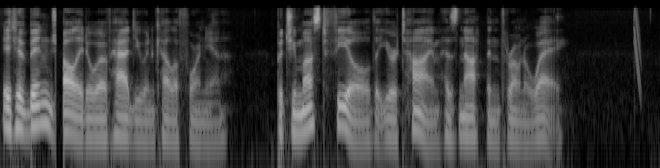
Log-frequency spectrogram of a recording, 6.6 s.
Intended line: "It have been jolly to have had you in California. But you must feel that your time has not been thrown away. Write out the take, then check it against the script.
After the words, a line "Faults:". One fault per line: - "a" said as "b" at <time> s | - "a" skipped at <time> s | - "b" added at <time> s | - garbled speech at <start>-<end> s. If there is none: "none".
"It have been jolly to have had you in California. But you must feel that your time has not been thrown away.
Faults:
none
